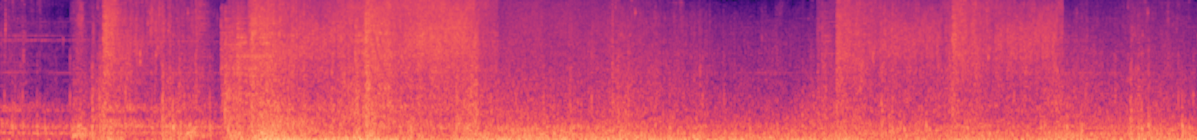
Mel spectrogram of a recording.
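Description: Blades swing and swoosh in a fight.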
